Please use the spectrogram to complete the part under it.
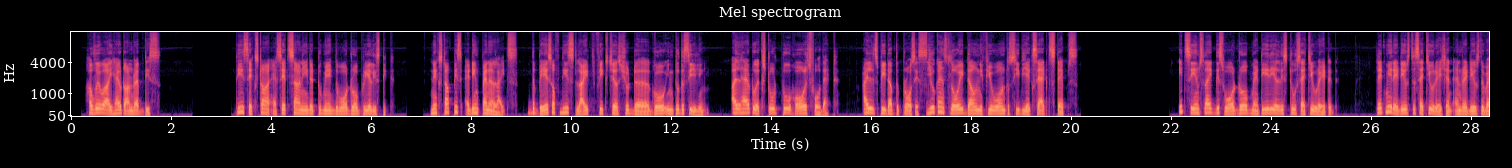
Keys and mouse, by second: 3.2 g, 4.3 shift+click, 4.5 g, 5.2 shift+click, 5.4 g, 6.6 r, 8.2 alt+z, 8.3 g, 9.4 g, 9.9 ctrl+r, 10.6 ctrl+r, 10.8 ctrl+z, 11.5 ctrl+r, 12.5 alt+click, 12.6 g, 14.5 alt+Left, 14.7 shift+r, 15.3 3, 15.5 Left, 16.3 shift+Left, 16.4 shift+Left, 16.6 shift+middle click, 16.8 shift+click, 17.1 shift+click, 17.2 e, 18.8 g, 20.3 g, 20.3 g, 22.0 click, 22.9-27.3 drag.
